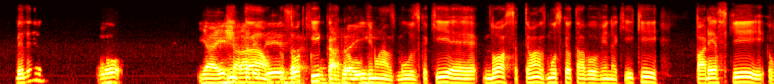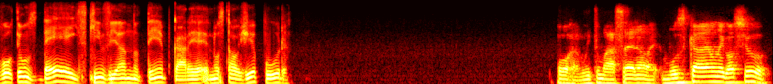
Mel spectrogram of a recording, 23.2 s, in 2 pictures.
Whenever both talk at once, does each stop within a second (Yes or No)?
No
